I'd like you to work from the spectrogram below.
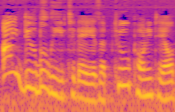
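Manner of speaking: put-on a girl speaks to herself in the mirror; girl addressing herself. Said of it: "I said to myself".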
